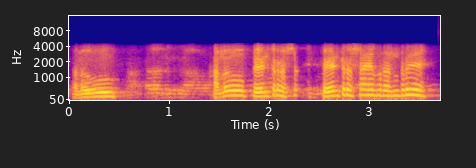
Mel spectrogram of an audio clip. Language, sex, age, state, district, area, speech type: Kannada, male, 45-60, Karnataka, Dharwad, rural, conversation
